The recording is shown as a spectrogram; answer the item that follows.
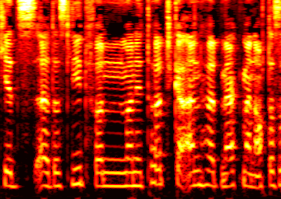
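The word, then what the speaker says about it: Monetotschka (Монеточка): Wie war das zum Beispiel mit Monetorga? – Wie spricht man das äh, richtig aus? Monetotschka. Monetotschka, okay.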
